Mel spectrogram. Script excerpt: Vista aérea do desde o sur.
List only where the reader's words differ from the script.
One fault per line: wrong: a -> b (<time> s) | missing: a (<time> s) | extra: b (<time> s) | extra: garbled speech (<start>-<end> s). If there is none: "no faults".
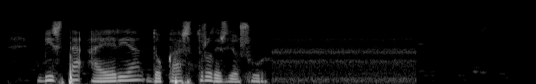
extra: castro (1.7 s)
